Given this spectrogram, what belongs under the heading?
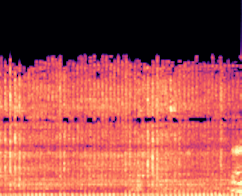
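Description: A tractor driven through a flooded paddy for rice transplanting in Gorkha, its engine chugging in a fast, even throb, loud and near, with the rhythm tightening briefly toward the end.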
